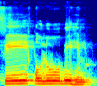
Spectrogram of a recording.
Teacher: فی قلوبہم، تو یہاں پر فی جو ہے اس میں یا مدہ ہو رہا ہے، اس کو ایک الف کھینچ کے پڑھیں گے، اور اس کے آگے قوف، یہ حروف مستعلیہ کا حرف ہے، اس کو موٹا کر کے پڑھیں گے۔ قوف کے آگے واو مدہ ہو رہا ہے، واو ساکن سے پہلے پیش ہے تو واو مدہ ہوگا، تو اس کو بھی ایک الف کھینچ کے پڑھیں گے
